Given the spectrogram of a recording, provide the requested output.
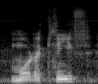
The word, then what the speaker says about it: Morakniv: Brand name, I believe, is pronounced Mora Knife.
